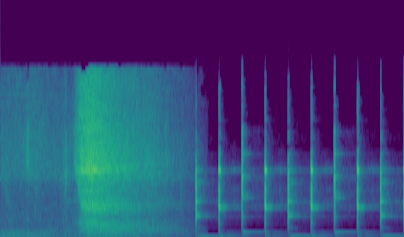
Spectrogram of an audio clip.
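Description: A rush of noise about a second in. Then, from two seconds in, a jingle of short ringing notes, about four a second.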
